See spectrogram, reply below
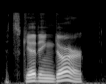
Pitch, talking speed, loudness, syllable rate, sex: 155 Hz, 170 wpm, -16 LUFS, 5.0 syllables/s, male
